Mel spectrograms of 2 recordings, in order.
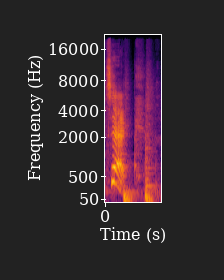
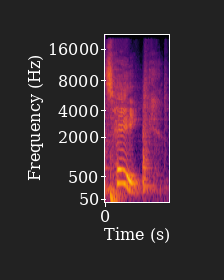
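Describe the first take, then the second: First: The vowel is one steady eh sound. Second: The vowel glides from eh into a second sound. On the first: The speaker calls it wrong. "Not mek and tek" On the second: The speaker calls it right. "but make and take"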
